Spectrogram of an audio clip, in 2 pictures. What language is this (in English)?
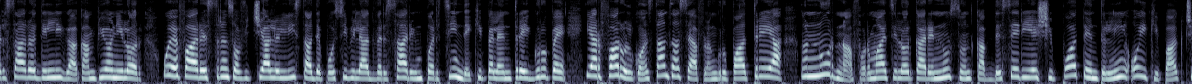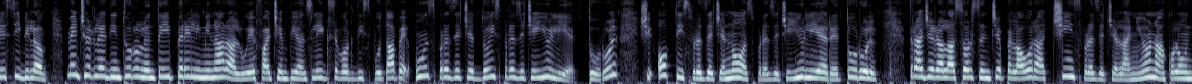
Romanian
